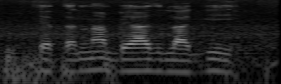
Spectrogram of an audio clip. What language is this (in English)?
Bhojpuri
